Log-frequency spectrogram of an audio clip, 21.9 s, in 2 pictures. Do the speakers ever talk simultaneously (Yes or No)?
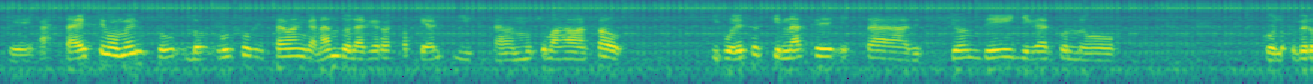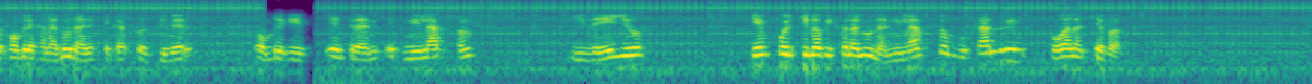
No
